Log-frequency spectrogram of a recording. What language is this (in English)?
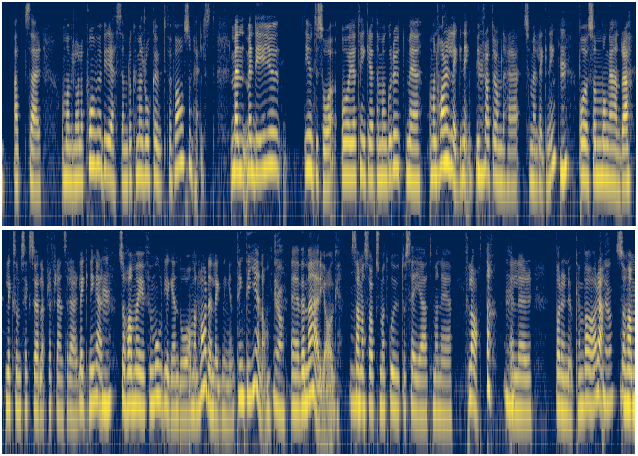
Swedish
